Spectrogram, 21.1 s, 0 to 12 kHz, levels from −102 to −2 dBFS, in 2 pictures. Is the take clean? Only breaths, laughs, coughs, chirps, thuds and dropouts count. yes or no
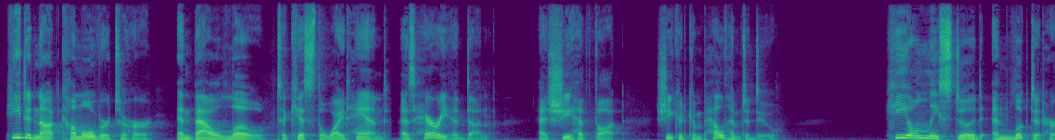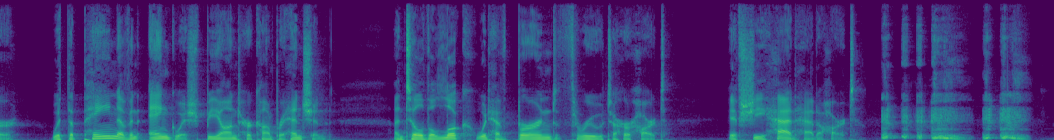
no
